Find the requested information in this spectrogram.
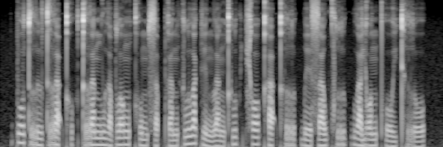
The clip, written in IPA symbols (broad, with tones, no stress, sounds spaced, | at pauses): p oː˥˩ t r ɯː˨˩ t r a˦˥ ʔ kʰ o˨˩ k̚ t r a˧ n w ɯ˩˦ a̯ p l ɔː˧ ŋ kʰ o˧ m s a˨˩ p̚ k a˧ n k l u˥˩ a̯ k e˩˦ n l a˩˦ ŋ kʰ l u˥˩ k̚ t͡ɕʰ ɔː˥˩ kʰ a˥˩ ʔ kʰ r o˥˩ k̚ w eː˧ s aː˥˩ w kʰ r u˦˥ k̚ w u˧ a̯ j ɔː˦˥ n pʰ oː˧ j kʰ r oː˦˥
